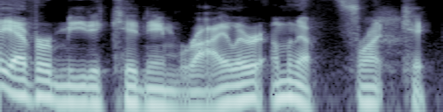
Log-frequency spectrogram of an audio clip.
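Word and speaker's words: Ryler: It's like Tyler and Riley mixed. It's Ryer. I would assume that is a joke name. It's got to be. But if if I ever meet a kid named Ryer, I'm going to front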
